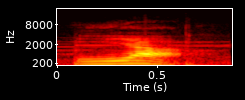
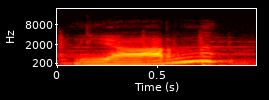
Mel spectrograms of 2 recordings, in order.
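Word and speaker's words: Я: interesting letter known as Ya, a vowel. And how do we pronounce it? With the help of English approximation word as in yarn, and with the help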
